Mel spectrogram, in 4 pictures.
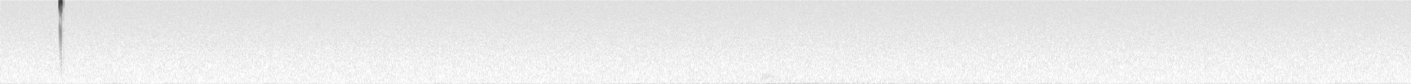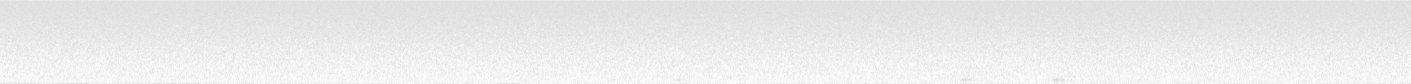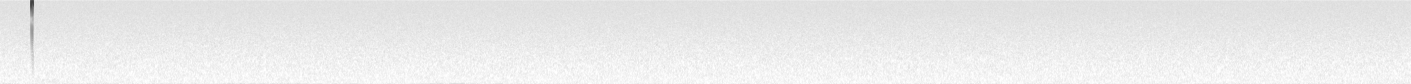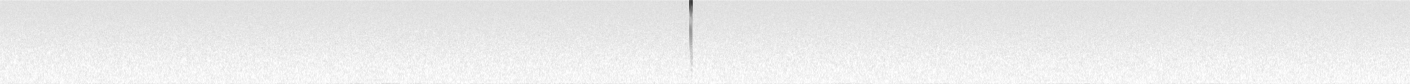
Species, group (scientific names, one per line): Poecilimon thoracicus
Orthoptera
